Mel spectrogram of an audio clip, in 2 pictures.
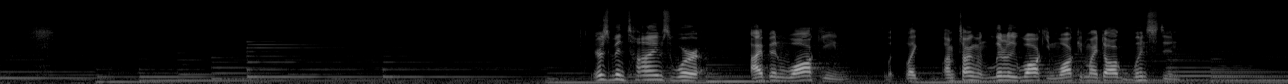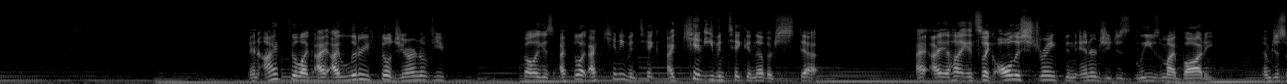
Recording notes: Was preached on December 12th at the 10AM service.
